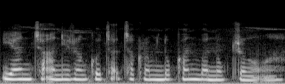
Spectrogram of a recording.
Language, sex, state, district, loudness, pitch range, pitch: Garo, female, Meghalaya, West Garo Hills, -15 LUFS, 220-240 Hz, 230 Hz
